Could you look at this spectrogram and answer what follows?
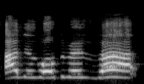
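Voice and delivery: a put-on complaining voice; mock whiny guest. Mocking the guest's complaint in a whiny voice. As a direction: whine it like the guest. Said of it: "this why she get mad now".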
